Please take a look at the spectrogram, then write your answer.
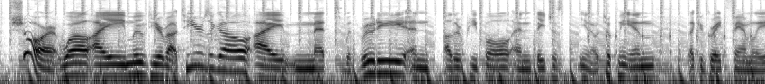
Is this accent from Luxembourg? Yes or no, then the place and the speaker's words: yes; Luxembourg; also born or lived in New York; now in Austria; Originally, I'm from Luxembourg.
